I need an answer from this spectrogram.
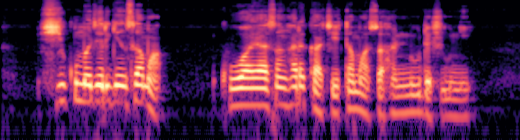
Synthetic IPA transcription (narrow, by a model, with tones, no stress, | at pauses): ʃiː˦kʷʊ˦ma˦d͡ʒɪ˦rɡʲɪ˦nsɐ˦ma̰˨ʔ | kʷʰʊ˦waː˦jaː˦sɐ˦ŋɦa˦rkaː˨t͡ʃeː˦ta˦maː˨suː˦ha˦nːuː˦da˨ʃuː˦niː˦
